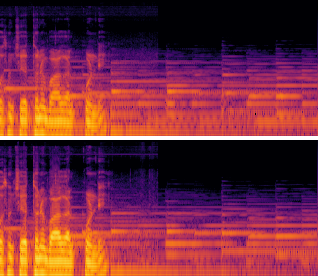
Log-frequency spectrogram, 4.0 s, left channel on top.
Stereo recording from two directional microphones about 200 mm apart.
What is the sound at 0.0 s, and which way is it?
Speech, 20° right (ahead or behind).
